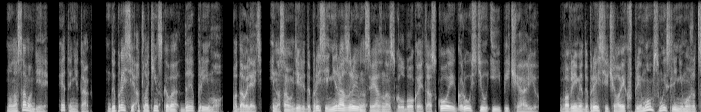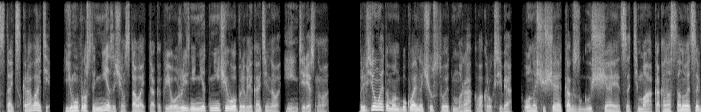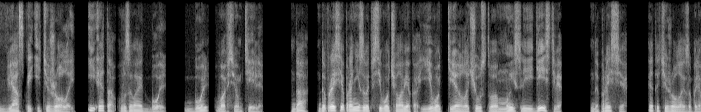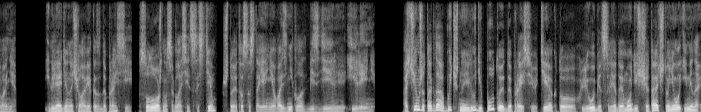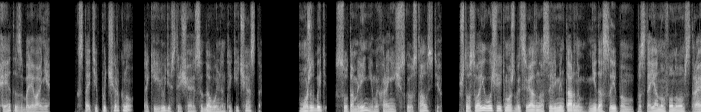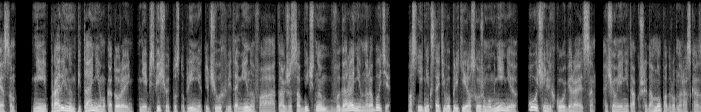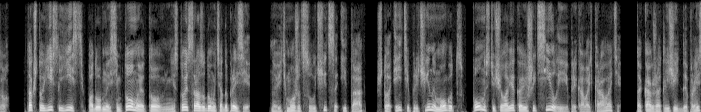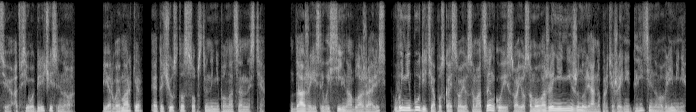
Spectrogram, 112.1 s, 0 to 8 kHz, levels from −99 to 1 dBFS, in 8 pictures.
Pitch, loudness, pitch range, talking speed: 95 Hz, -20 LUFS, 80-120 Hz, 140 wpm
